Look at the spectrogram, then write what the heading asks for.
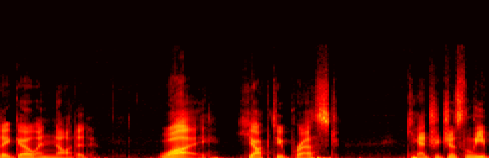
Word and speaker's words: Haku: bit annoyed at this Haku it's pronounced with a sharp hu sound she Shrugged sorry he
